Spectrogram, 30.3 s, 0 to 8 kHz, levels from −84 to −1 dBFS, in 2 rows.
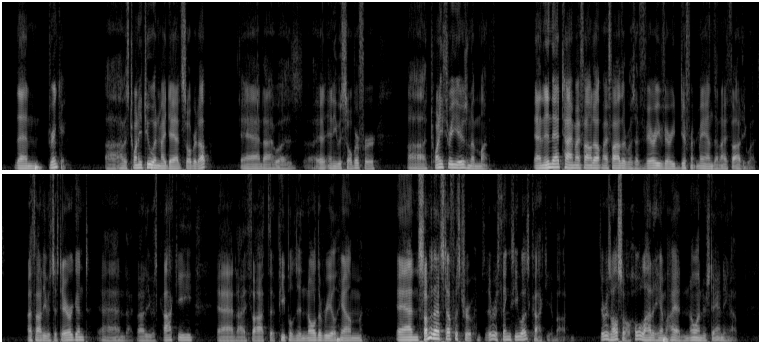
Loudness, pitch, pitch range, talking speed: -33 LUFS, 110 Hz, 100-125 Hz, 190 wpm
